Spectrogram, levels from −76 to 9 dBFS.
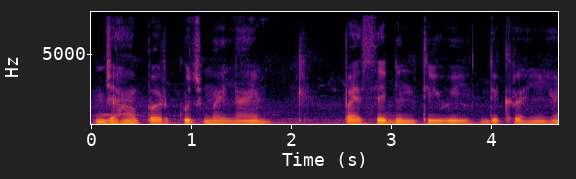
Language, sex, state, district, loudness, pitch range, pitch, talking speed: Hindi, male, Uttar Pradesh, Lucknow, -19 LUFS, 105-115 Hz, 110 Hz, 130 wpm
